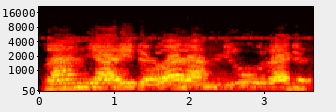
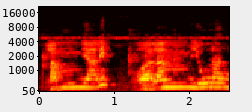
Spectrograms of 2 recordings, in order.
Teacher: jadi dalnya mantul tapi tidak tambahan hamzah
